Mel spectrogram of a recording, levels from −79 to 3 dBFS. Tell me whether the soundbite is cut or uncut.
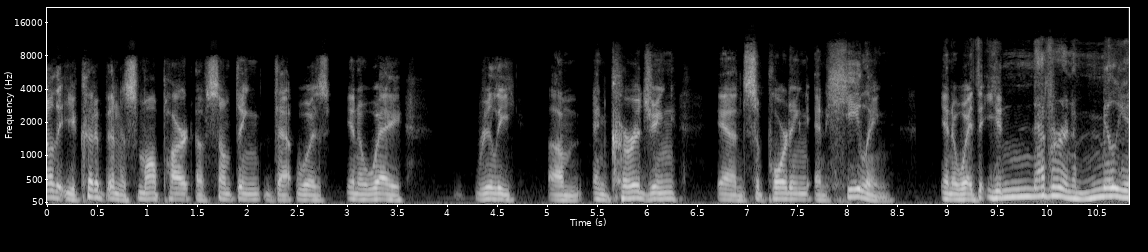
uncut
